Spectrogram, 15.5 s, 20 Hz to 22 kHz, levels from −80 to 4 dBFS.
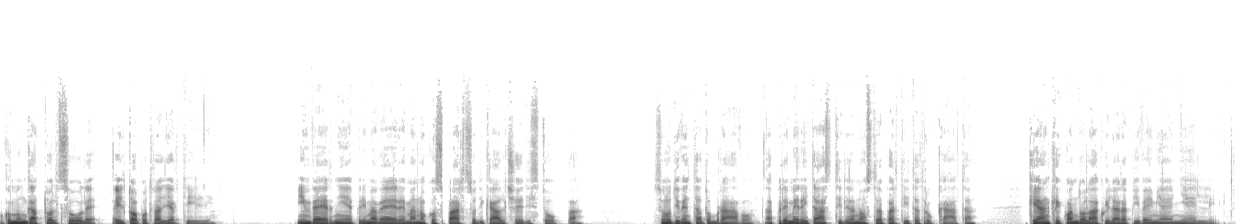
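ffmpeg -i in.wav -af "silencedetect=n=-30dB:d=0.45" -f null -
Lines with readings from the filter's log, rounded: silence_start: 2.66
silence_end: 3.72 | silence_duration: 1.06
silence_start: 7.25
silence_end: 8.27 | silence_duration: 1.02
silence_start: 12.16
silence_end: 12.87 | silence_duration: 0.71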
